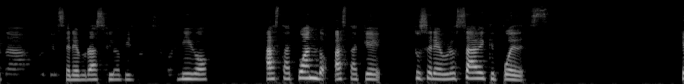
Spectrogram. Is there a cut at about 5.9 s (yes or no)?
no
